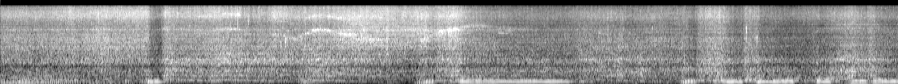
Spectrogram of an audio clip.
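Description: An off-road vehicle engine revs hard, rising and falling.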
